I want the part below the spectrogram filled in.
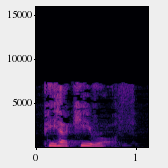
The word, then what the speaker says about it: Pihahiroth: That's the way it's supposed to be pronounced according to the King James. Pihahiroth.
